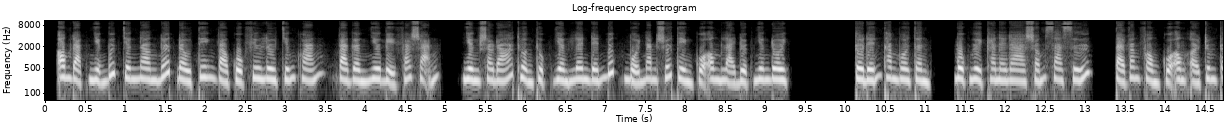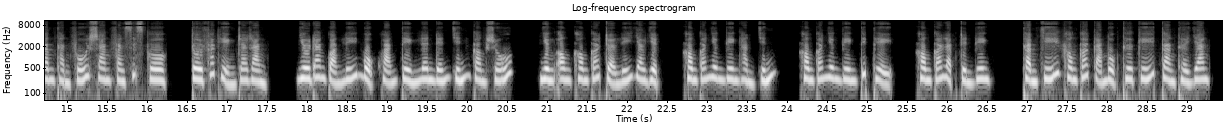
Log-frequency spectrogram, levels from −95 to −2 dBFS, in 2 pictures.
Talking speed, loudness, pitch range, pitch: 235 wpm, -18 LUFS, 230-255 Hz, 245 Hz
